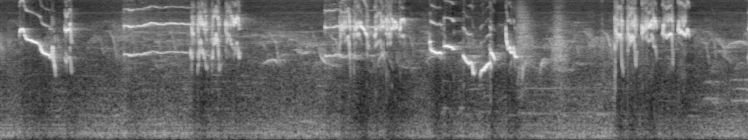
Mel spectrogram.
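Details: White-rumped shama singing sweetly with loud, high phrases: sliding whistles, sustained tones and rapid scratchy trills arriving in four or five bursts separated by short pauses, over a faint steady hiss.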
